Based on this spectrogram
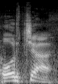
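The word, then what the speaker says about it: Orca: अभी क्या है, लंच करेंगे नुसा पेनिडा के एक बीच क्लब में, ओरका करके नाम है, ओरचा। एक्चुअली CA को ये लोग चा बोलते हैं, जैसे कि आपको पता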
